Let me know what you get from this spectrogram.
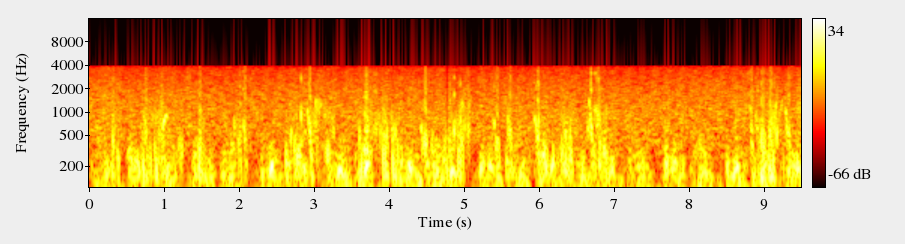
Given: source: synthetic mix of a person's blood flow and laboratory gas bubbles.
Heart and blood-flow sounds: Doppler ultrasound of blood flow; precordium
0.28-0.45 s: bubbles
0.67-1.27 s: bubbles
1.44-1.56 s: bubbles
1.91-2.12 s: bubbles
2.60-3.31 s: bubbles
3.60-4.16 s: bubbles
4.38-5.08 s: bubbles
5.37-5.50 s: bubbles
5.54-5.67 s: bubbles
5.91-6.46 s: bubbles
6.62-6.92 s: bubbles
8.79-9.38 s: bubbles
From the record:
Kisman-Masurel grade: 232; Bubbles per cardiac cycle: several, 3 to 8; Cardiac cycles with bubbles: 50 to 99%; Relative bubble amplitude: moderate (0.250 to 0.450); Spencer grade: 3 (all of the cardiac periods contain showers or single bubble signals, but not dominating or overriding the cardiac motion signals); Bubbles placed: anywhere in the cardiac cycle

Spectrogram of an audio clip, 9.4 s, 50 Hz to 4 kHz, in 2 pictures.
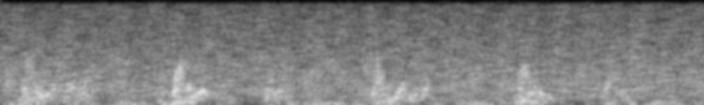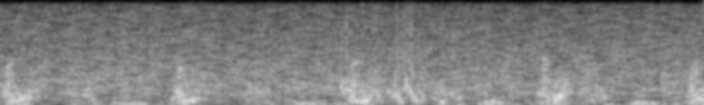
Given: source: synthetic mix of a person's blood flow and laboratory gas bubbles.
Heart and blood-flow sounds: Doppler ultrasound of blood flow; precordium
6.88-7.70 s: bubbles
7.90-8.03 s: bubbles
From the record:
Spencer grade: 2 (many but less than half of the cardiac periods contain bubble signals, singularly or in groups); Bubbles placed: anywhere in the cardiac cycle

